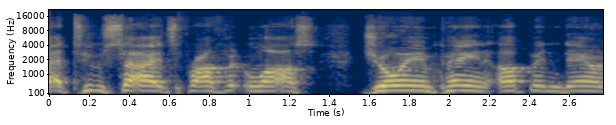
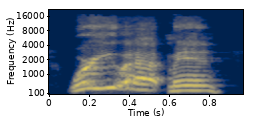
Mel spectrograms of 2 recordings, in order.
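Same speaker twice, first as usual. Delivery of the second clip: calling out; 6 semitones higher, 7 dB louder than usual. Acted. Calling out to potential followers.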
